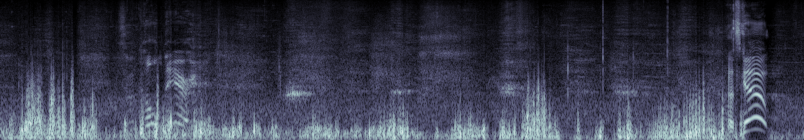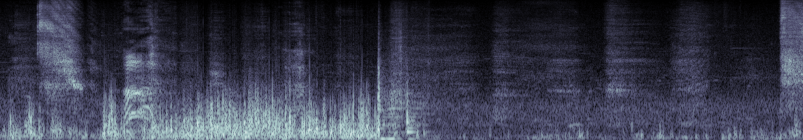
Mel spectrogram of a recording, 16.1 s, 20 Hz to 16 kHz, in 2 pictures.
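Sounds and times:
tire thudding on ground: 11.8 - 12.5.

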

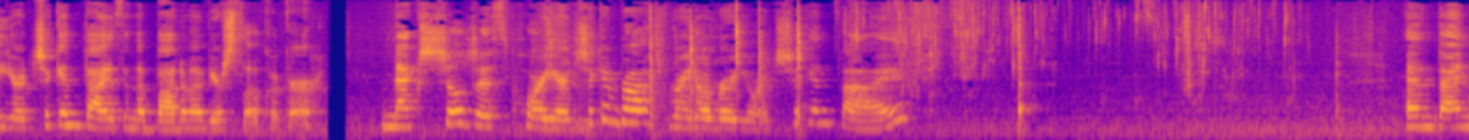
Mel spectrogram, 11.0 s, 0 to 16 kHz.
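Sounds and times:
broth pouring into a pot: 6.4 - 10.0.

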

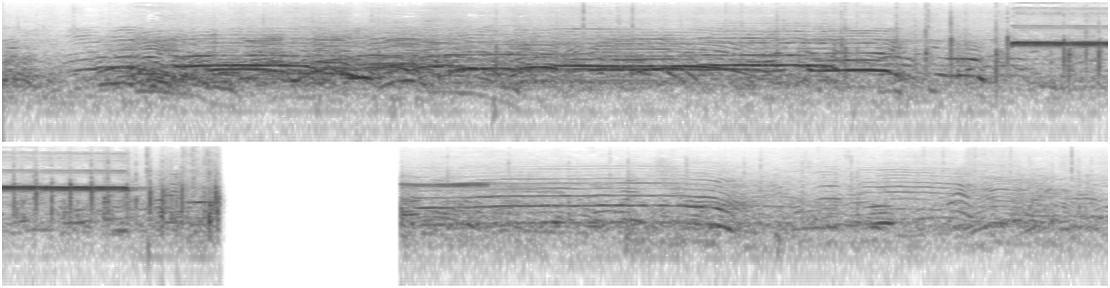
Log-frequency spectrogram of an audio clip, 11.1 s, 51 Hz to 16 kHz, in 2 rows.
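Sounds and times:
referee's whistle blast: 5.0 - 6.2.

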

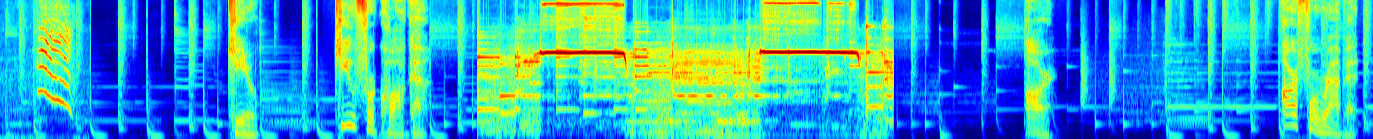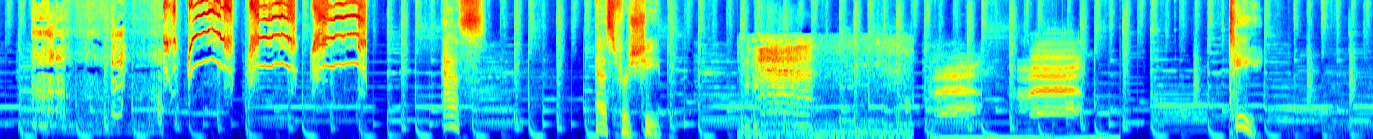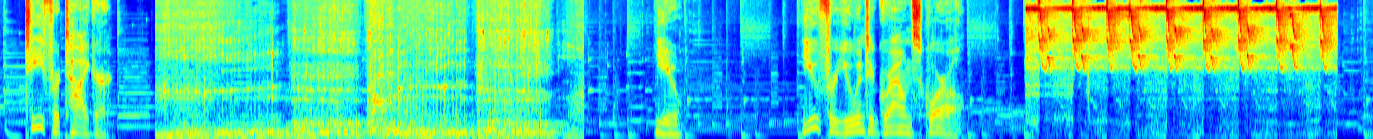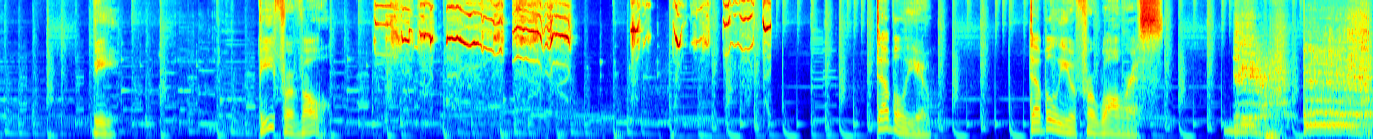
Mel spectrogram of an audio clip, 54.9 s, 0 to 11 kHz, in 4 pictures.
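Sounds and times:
background music: 0.0 - 54.9
rabbit squealing: 0.3 - 0.9, 14.1 - 17.4, 21.1 - 22.0, 23.0 - 24.9, 44.9 - 49.0
ground squirrel chirping: 15.4 - 17.4, 37.8 - 40.9, 44.9 - 49.0.

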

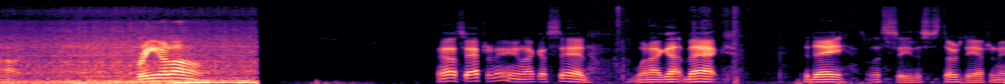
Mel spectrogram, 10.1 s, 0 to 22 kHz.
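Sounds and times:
engine idling: 0.0 - 2.6
outdoor noise: 0.0 - 10.0
faint bird chirps: 3.0 - 4.4.

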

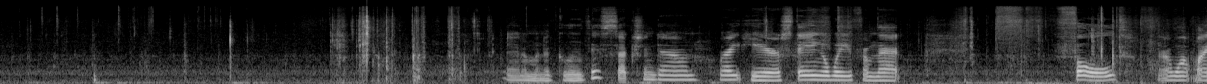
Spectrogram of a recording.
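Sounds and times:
paper rustling: 9.4 - 12.0.

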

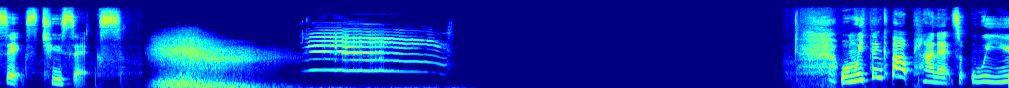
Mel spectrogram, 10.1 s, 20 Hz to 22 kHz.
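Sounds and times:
loud whoosh: 1.5 - 3.0
cat meow dropping in pitch: 3.0 - 4.8.

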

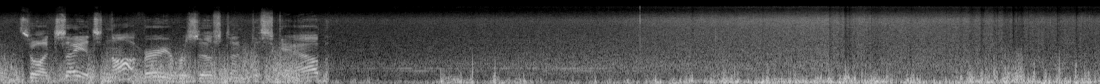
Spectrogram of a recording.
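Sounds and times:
wind gusting over microphone: 0.0 - 11.0
leaves rustling: 2.2 - 11.0.

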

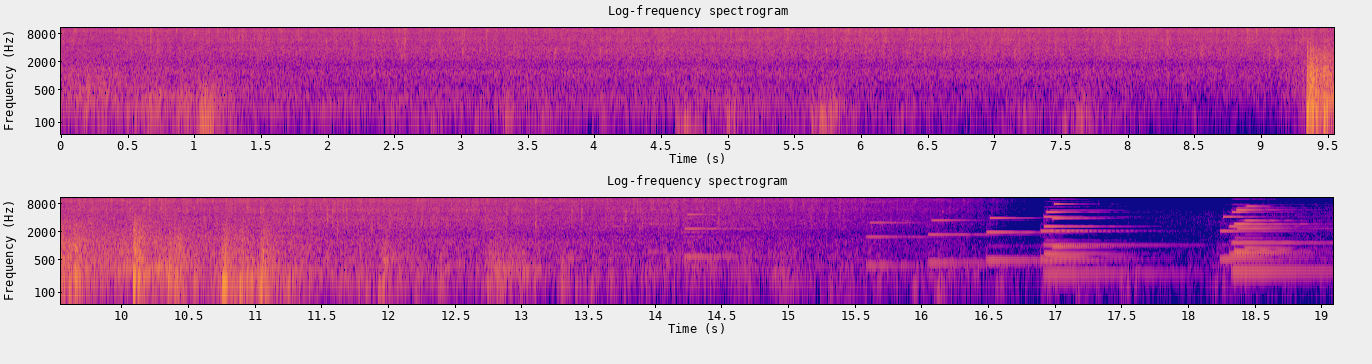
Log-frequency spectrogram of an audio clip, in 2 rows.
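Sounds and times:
thunderclap rumbling: 0.0 - 1.4, 9.2 - 15.6
rain falling: 0.0 - 17.2.

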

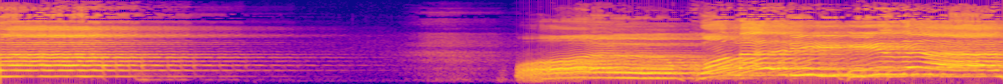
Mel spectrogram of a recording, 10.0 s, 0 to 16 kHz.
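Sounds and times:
man reciting melodically: 0.0 - 2.6, 5.1 - 10.0.

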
